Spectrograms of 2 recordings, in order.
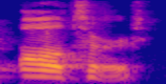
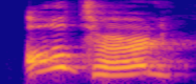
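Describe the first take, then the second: First: Said in the usual way. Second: Higher and louder, startled echo; surprised. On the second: Acted. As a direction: bounce the word back in shock. Mr Jenkins shocked echo.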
